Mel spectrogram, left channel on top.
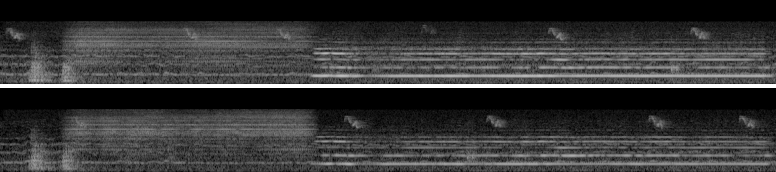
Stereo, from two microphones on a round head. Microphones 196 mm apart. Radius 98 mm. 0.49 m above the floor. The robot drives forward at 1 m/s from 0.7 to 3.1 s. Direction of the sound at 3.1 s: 50° left (ahead or behind).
